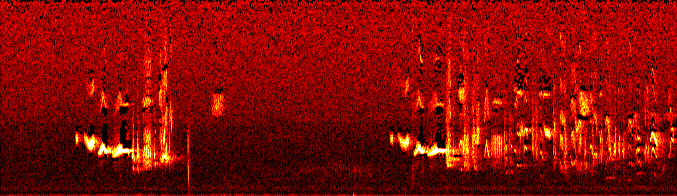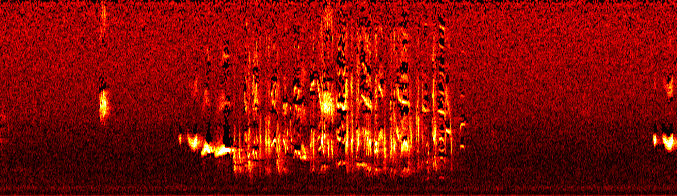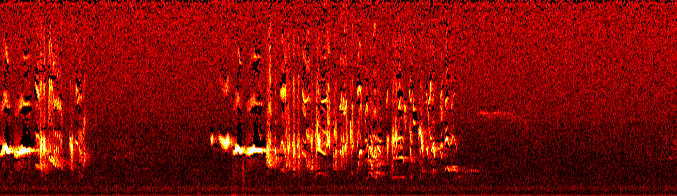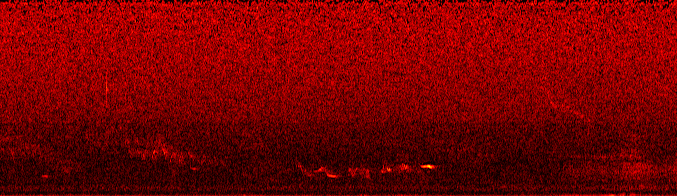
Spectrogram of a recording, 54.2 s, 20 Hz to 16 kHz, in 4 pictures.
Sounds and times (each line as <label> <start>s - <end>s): wind through large pines 0.0s - 54.1s
birds 1.5s - 5.2s
birds 6.1s - 14.0s
birds 17.1s - 23.0s
birds 26.6s - 29.8s
birds 30.8s - 37.6s
birds 40.0s - 50.0s
Distant traffic 51.6s - 54.1s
